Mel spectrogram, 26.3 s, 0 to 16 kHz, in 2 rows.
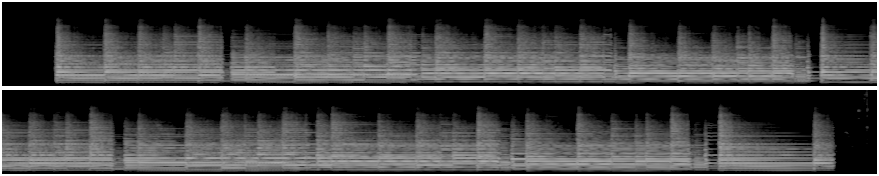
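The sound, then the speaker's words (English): Overdriven electric guitar through a Fender '57 Champ amp model with the volume at 10 gives a moderate breakup. Sustained, thick chords ring loud and steady for about 25 seconds, changing every few seconds, with no talk. “If we take that same 57 champ model, and we turn the volume up to 10, we get a great moderate breakup that has a sound all its own.”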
